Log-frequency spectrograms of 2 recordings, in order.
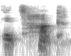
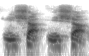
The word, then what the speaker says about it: Itzhak: Itzhak. Although we may have pronounced it as Ishak, but it's actually Itzhak.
